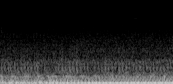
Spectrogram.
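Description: A diesel TDI-swapped Jeep Wrangler with an AW4 automatic idles in gear during a test drive, a steady low engine rumble close by with no talk over it.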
